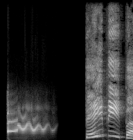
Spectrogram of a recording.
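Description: Cartoon intro sound effect: a short springy boing whose pitch wobbles rapidly up and down for under a second. It is followed by high-pitched cartoon voices exclaiming "Wow!" with sliding pitch.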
